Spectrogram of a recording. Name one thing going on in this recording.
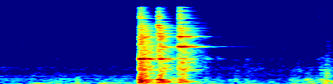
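Dishes clatter and clink against each other.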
